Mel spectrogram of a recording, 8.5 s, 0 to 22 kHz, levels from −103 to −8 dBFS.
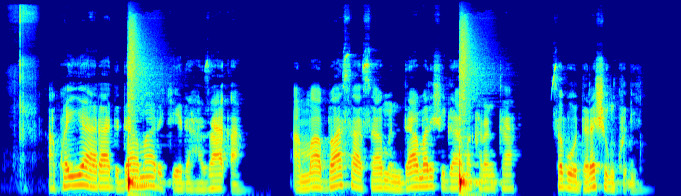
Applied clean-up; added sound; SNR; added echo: classical method Wiener filter.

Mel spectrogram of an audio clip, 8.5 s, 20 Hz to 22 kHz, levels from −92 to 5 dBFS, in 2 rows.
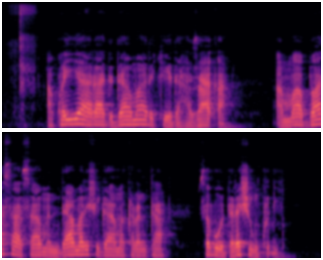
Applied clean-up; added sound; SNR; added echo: none; none; none; none.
